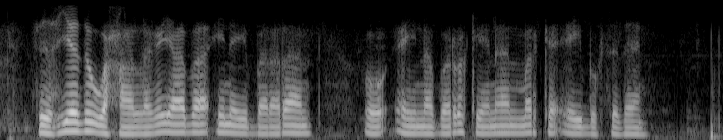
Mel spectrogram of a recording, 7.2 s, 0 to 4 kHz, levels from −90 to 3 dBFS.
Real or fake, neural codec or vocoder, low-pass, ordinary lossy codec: real; none; 3.6 kHz; none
